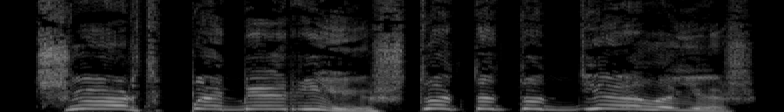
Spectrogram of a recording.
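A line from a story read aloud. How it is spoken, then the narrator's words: Yelling. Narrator (Russian): орал Бобылин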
